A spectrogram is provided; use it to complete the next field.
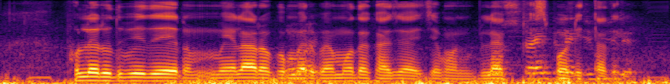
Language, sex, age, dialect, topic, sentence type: Bengali, male, 18-24, Western, agriculture, statement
